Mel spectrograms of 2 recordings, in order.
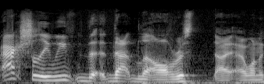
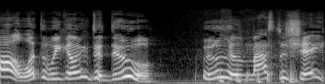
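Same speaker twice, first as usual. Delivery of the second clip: very high-pitched, cartoon-style alien voice; 11 semitones higher than usual. Comparing a film character to Oglethorpe, doing an Oglethorpe voice. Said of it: "He sounds a little bit like, uh, Oglethorpe".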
